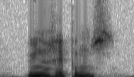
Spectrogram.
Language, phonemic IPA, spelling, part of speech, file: French, /ʁe.pɔ̃s/, réponse, noun, Fr-réponse.ogg
- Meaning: 1. response, answer, reply (a communication) 2. response, reaction (biological or organic process effected by an foreign agent) 3. retort, comeback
